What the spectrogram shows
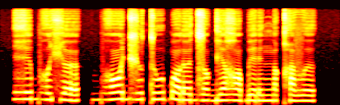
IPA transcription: ɦ e bʱ ɔ ç œ | bʱ ɔ d͡ʒ u t u ɓ ɔ ɾ œ d͡z ɔ ɡ e ʁ ɔ ɓ e ɾ e ŋ ə qʰ ə v ə

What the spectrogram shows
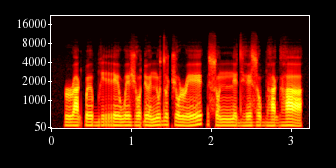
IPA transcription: ɹ a k͡p ɘ b i r e w e ʒ o ɗ ɘ n u d o t͡ʃ o ɹ e | s o nː e dʱ e z o bʱ a ɡʱ a

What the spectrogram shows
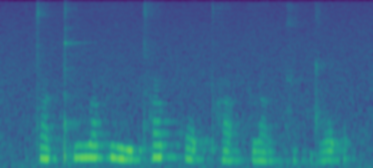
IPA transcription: t a˨˩ t̚ kʰ w u˧ a̯ f eː˨˩ tʰ a˥˩ p̚ k ɔ˨˩ ʔ pʰ a˨˩ ʔ k l a˨˩ k̚ t͡ɕ u˨˩ k̚ d ɔ˦˥ ʔ

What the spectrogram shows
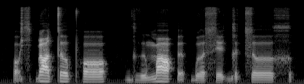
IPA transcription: ɔ̰˩ sʲ ɓ ɑ˥ t ɤ˥ pʰ ɔ˦ | ɡʱ ɯ˨ m ɑ˥ ʔ ə̰˦ ɓ ɤ˩ s e˩ ɡ ə˨ t͡s ɤ˦ x

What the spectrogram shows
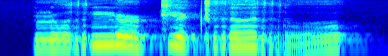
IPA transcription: ɭ ʊː˧ r n ə˞˥˧ kʲ əː˥˧ ɖ r əː˥ r ʊ˩˧

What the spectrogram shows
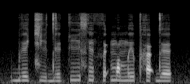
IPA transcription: b e˦ t͡ɕ i˨ d e˨ k i˦ sʰ ĩ˦˨ θ ɛ˦ ʔ m ɔ˦˨ m e˦ pʰ ä˦ ʔ d ɛ˦˨

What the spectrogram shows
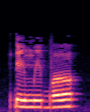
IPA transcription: ɗ i m i b ɤ

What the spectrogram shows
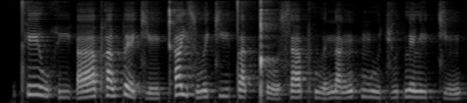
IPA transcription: t̪ʰ eː˥˨ w h iː˧˩ ʔ aː˧˥ pʰ a˧˥ w p ɛː˩ t͡ɕ eː˩ kʰ a˥˨ j s u˧ ə̯ t͡ɕ iː˧ t̪ a˧˥ t̚ kʰ oː˩˧ s a˧˥ pʰ u˩˧ ə̯ n a˧˥ ŋ | m uː˧˩ t͡ɕ uː˧ t̚ l e˧ l iː˧˩ t̚ t͡ɕ e˩˧ ŋ

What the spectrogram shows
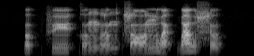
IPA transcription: ʊ˧ k̚ f yː˧ k ʊ˨ ŋ l ʊ˨˩ ŋ t͡s ɔː˨˥ n w ɐ˨ k̚ w ɐ˥ w s ʊ˨ k̚

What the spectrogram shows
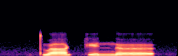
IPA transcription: tʷ a k e n ɜ

